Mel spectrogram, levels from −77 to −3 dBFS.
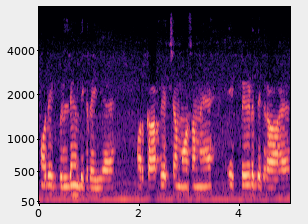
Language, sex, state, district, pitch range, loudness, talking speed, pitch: Hindi, male, Haryana, Charkhi Dadri, 130-145 Hz, -17 LUFS, 190 wpm, 140 Hz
